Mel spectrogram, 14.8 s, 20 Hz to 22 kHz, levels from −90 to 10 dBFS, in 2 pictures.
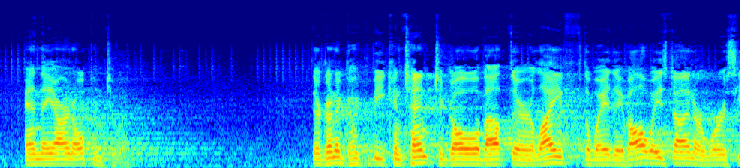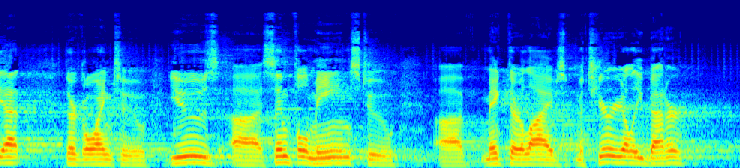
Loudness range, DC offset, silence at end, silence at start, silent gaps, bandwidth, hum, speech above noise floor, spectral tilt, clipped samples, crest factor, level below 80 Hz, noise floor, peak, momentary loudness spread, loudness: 6 LU; under 0.1%; 0.05 s; 0.25 s; none; 10.5 kHz; none; 37 dB; -6.5 dB/octave; under 0.1%; 16 dB; -58 dBFS; -52 dBFS; 0 dBFS; 12 LU; -16 LUFS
